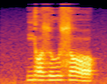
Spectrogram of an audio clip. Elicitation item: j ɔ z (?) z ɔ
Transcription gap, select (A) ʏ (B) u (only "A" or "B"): B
